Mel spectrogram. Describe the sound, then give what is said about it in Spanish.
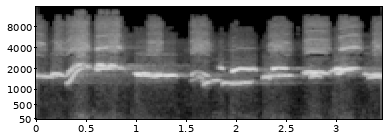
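A person whistles a wavering, high-pitched melody for several seconds, the tune gliding and bending between notes over a rhythmic, bursty background of noise. “La gente que entra silbando por su taller.”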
